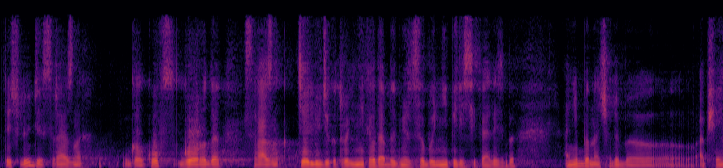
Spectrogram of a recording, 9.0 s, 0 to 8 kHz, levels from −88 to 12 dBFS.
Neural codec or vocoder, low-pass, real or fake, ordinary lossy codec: codec, 24 kHz, 1.2 kbps, DualCodec; 7.2 kHz; fake; MP3, 48 kbps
